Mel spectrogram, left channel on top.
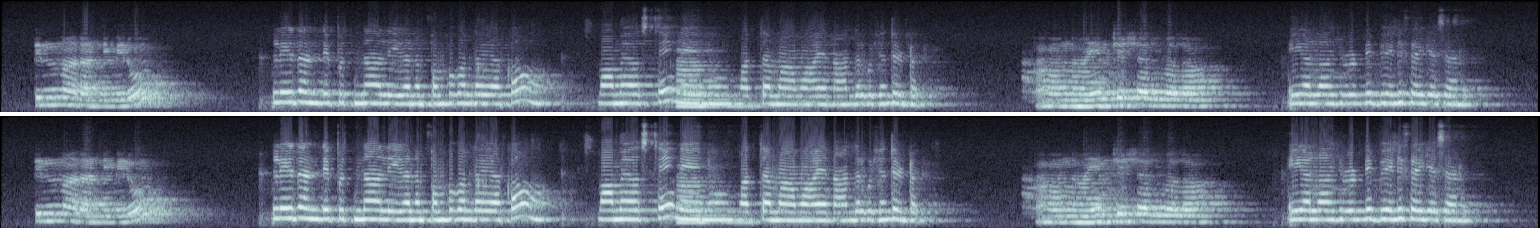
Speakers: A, on the left (about 15°); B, on the right (about 70°).
A: తిన్నారా అండి మీరు
B: లేదండి ఇప్పుడు తినాలి ఇగ నా పంపు బంద్ అయ్యాక మామయ్య వ స్తే
A: ఆ
B: నేను మా అత్తమ్మ మా ఆయన అందరూ కూర్చుని తింటాం
A: అవునా ఏం చేశారు ఇవ్వాళా
B: ఇయ్యాల రెండి బెండి ఫ్రై చేశాను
